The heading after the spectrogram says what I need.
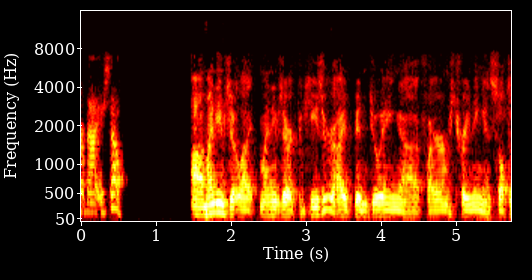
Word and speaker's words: Pakieser: Am I saying it correctly, Pakieser? That is correct, yes. Okay, perfect, because I've had some debates with fellow trainers about whether it's Pakieser or Pakaiser, so I just won that.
